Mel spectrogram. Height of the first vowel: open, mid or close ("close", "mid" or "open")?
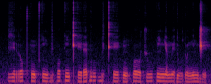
close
